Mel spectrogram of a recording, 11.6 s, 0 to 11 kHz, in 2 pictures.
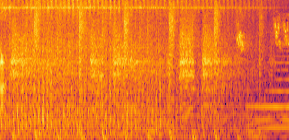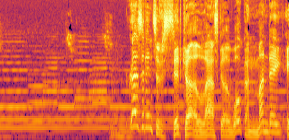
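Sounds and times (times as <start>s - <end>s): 
helicopter rotor thumping: 0.0s - 5.3s
helicopter engine whine: 0.0s - 8.2s
speech: 8.4s - 11.5s.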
